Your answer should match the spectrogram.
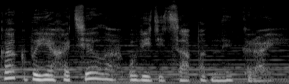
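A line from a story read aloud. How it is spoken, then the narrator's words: Whispered. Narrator (Russian): снова прошептала Манона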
